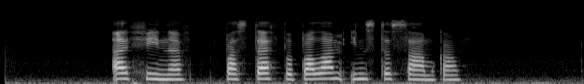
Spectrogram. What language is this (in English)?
Russian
